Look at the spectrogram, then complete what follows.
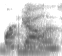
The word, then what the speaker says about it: Morgellons: Morgellons, that's how you say it.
